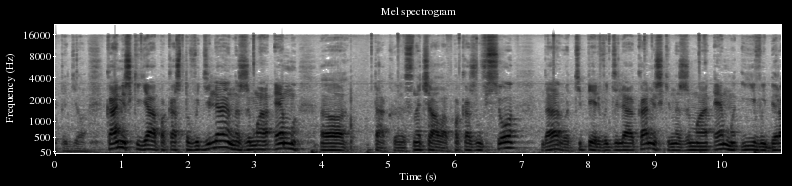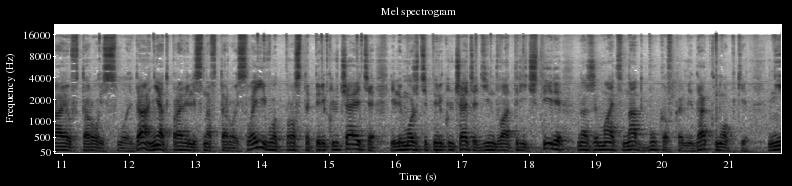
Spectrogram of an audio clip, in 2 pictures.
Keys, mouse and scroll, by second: 1.3-3.1 drag, 3.0 m, 5.1 KP_Divide, 7.5 a, 8.3-9.7 drag, 9.7 m, 13.9-17.4 drag, 17.2 1, 17.4 2, 17.7 3, 17.9 4, 20.8 1.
